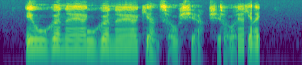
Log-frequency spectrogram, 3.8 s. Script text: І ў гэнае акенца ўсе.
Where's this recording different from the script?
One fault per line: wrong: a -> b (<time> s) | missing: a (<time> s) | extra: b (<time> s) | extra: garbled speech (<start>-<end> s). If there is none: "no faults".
extra: ў гэнае (1.1 s)
extra: garbled speech (2.6-3.3 s)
